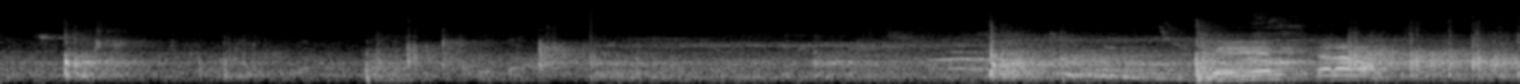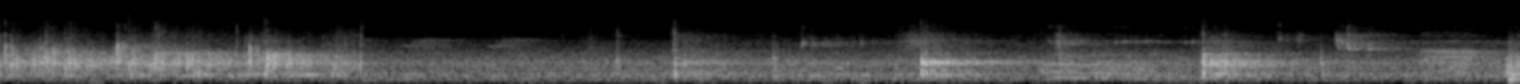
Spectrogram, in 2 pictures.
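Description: Tennis ball struck by rackets and bouncing on a hard court, single sharp pops with gaps between them, near the start and again near the end. In the middle, a loud stretch of voices lasting a few seconds.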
